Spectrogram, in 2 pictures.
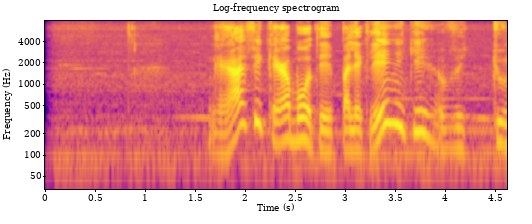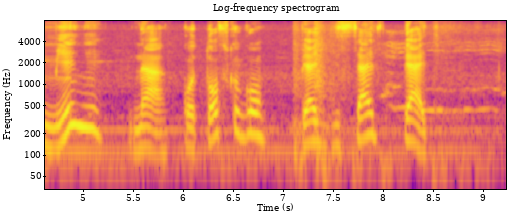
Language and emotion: Russian, neutral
